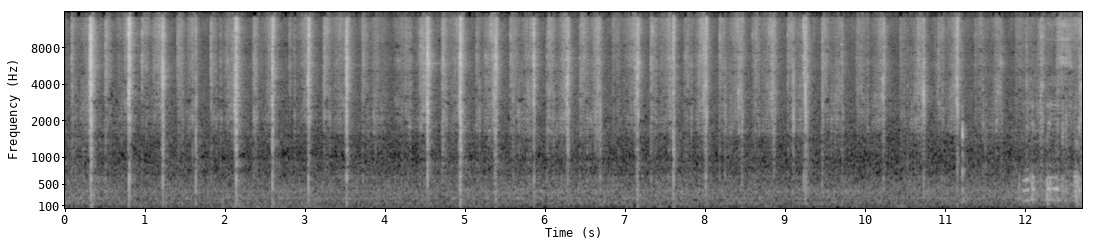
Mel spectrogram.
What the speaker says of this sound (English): I would like to get these other cards out.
